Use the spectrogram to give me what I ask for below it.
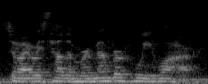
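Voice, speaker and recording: A woman with an unusually low, deep voice introduces herself from the audience, earnest and plain-spoken. Noise hums behind her. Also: fairly even intonation, fast talker. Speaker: audience member. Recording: background noise.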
